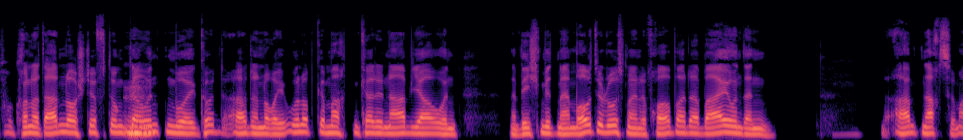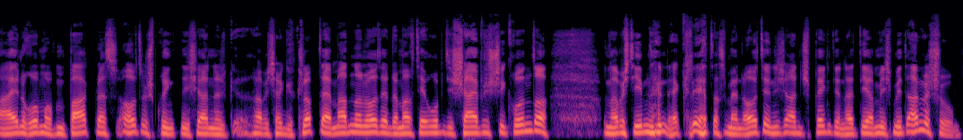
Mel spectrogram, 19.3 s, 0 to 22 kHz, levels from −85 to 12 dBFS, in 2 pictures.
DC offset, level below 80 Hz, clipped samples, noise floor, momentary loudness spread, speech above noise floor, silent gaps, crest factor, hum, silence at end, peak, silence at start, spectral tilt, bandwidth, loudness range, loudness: under 0.1%; -58 dBFS; under 0.1%; -65 dBFS; 6 LU; 46 dB; 5.00-5.04 s, 7.82-7.86 s, 8.00-8.11 s, 8.64-8.80 s; 18 dB; none; 0.05 s; -2 dBFS; 0.05 s; -7 dB/octave; 12.5 kHz; 2 LU; -19 LUFS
